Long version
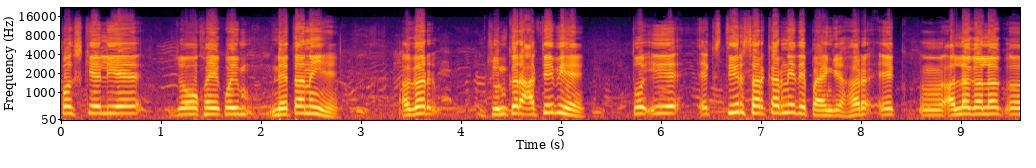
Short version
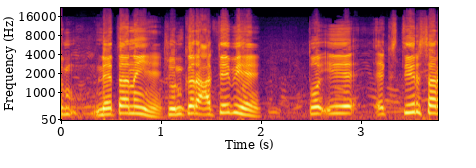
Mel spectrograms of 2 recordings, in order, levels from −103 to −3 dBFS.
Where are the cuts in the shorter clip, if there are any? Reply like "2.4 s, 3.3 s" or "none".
1.0 s

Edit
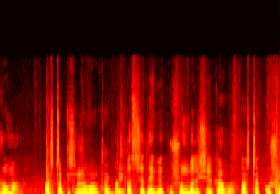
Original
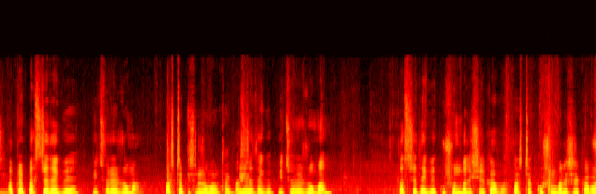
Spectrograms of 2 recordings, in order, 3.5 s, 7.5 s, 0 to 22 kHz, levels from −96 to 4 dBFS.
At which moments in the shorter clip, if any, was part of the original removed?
1.5 s

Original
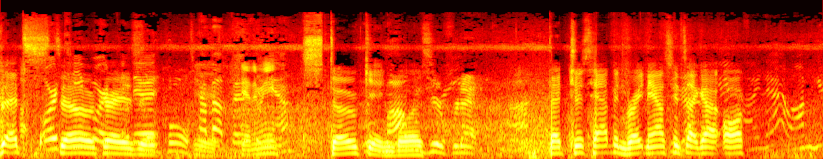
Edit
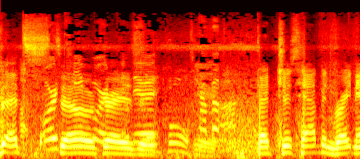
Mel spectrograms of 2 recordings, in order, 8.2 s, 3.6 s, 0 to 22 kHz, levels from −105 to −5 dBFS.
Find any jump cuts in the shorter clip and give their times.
2.2 s

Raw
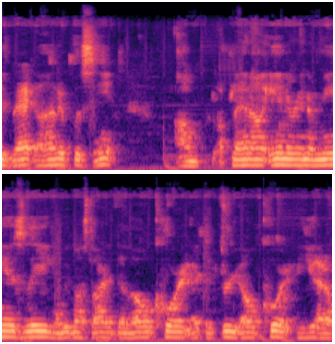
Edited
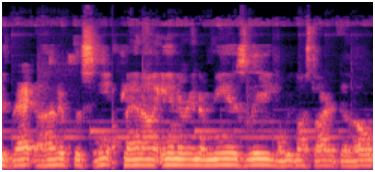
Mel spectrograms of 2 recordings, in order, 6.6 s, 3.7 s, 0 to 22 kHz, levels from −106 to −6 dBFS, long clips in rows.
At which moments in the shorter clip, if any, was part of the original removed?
1.1 s

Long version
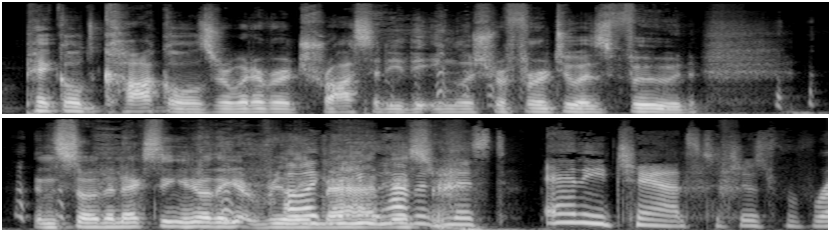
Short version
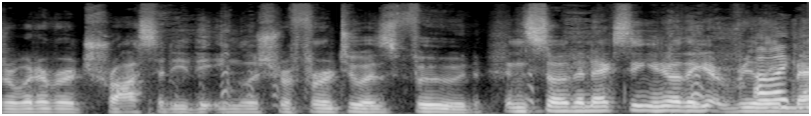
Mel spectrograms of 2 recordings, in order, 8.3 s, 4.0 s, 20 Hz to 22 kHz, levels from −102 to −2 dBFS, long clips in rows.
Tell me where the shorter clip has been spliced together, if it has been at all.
2.4 s

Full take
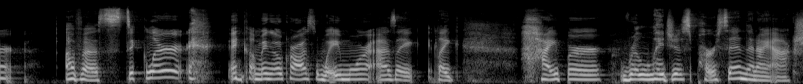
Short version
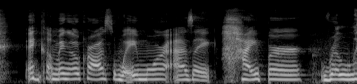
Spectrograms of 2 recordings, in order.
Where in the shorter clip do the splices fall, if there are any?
2.2 s

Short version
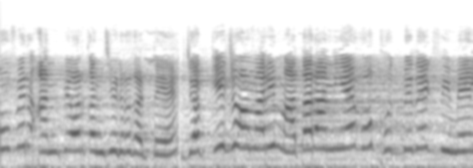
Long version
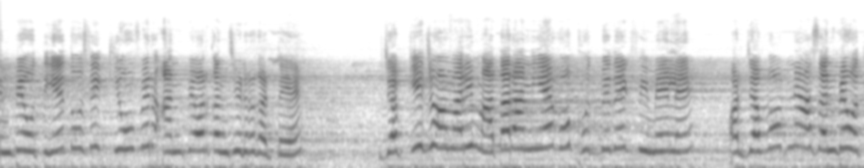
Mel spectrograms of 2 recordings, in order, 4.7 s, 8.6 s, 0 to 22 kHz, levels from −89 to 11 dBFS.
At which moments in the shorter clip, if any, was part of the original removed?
1.8 s

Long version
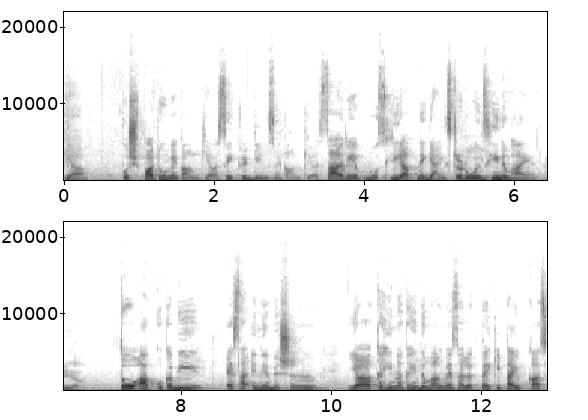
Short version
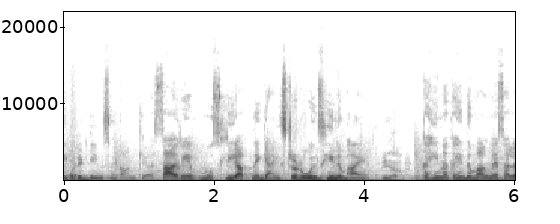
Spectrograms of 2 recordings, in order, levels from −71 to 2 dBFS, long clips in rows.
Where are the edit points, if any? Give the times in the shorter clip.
4.7 s

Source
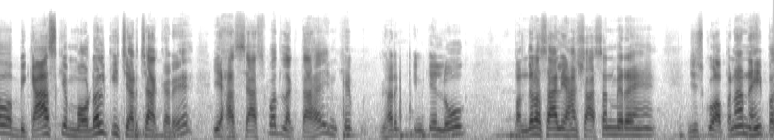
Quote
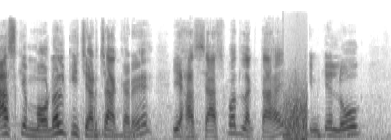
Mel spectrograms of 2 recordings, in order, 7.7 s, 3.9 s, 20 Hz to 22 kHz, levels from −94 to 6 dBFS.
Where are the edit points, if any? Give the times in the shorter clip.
3.0 s

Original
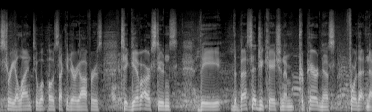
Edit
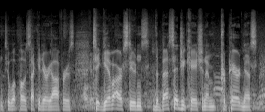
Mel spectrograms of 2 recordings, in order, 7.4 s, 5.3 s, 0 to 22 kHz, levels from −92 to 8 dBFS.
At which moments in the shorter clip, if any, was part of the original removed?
3.0 s

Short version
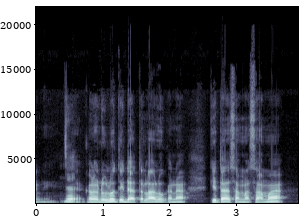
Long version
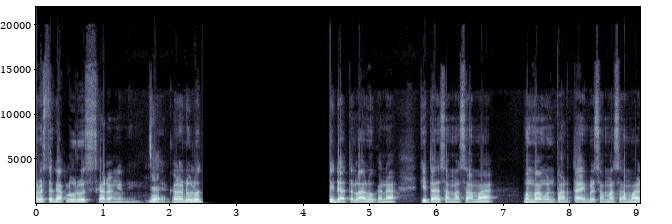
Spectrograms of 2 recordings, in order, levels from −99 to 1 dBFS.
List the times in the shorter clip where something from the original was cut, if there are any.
1.2 s

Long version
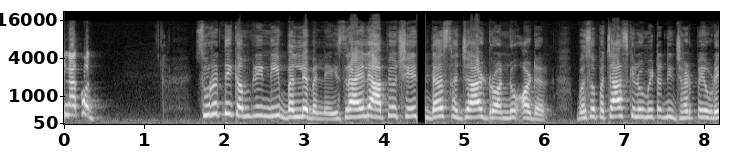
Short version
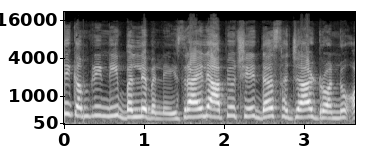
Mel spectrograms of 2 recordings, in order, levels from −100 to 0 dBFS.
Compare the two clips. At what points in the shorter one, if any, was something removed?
2.4 s

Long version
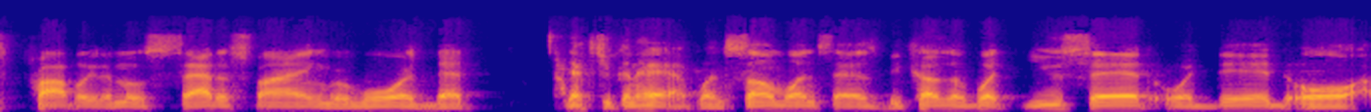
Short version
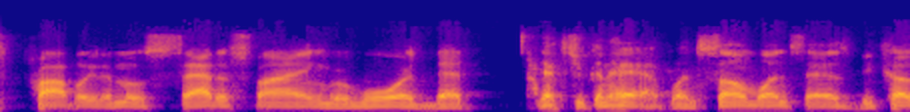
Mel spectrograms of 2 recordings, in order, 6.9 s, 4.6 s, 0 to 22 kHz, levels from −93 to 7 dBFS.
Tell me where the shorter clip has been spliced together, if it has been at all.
2.5 s

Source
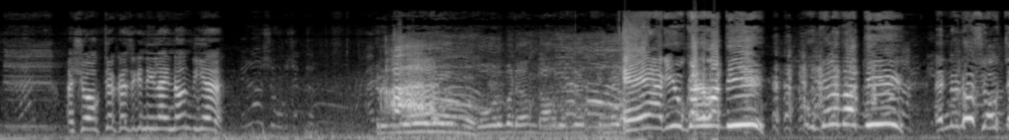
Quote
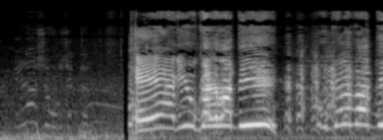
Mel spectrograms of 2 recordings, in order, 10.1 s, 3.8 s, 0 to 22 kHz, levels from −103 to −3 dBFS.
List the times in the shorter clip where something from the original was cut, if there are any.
1.3 s

